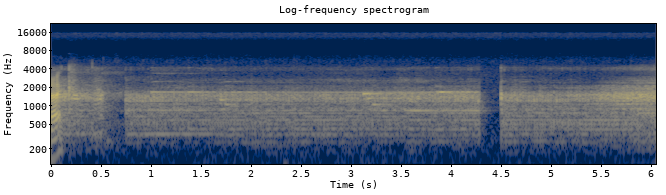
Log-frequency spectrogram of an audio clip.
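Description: Music tracks playing through a ProffieOS lightsaber's small built-in speaker while the saber's Edit Mode switches between tracks. The sound cuts out briefly about half a second in and again a little past the middle, each time coming back as a different track, and the last one grows louder near the end.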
